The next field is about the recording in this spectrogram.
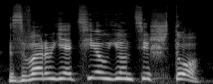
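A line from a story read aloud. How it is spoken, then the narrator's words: Shouting. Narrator (Belarusian): крычала яна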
